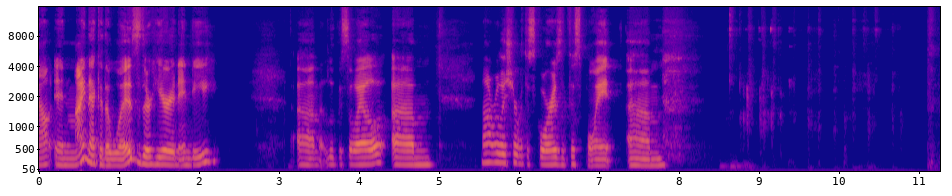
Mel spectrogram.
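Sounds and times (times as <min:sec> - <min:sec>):
speech: 0:00.0 - 0:02.3, 0:03.2 - 0:08.1
typing on a computer keyboard: 0:08.6 - 0:10.8.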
